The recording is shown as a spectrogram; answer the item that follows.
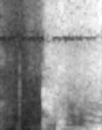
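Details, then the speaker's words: Near silence, then a steady airy hiss with a low whoosh as a podcaster's own mechanical ventilator delivers a breath while he speaks. "Oh everyone my name is that noise you're hearing is my ventilator and welcome to page-turners"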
